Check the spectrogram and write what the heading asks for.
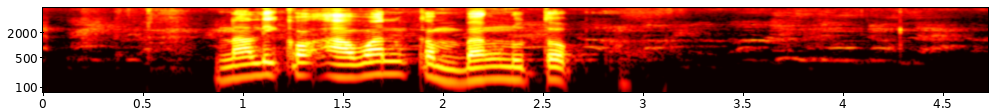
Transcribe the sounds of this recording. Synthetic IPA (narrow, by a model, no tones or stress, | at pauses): nalikɔʔawankəmbaŋnut̪ʊp̚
